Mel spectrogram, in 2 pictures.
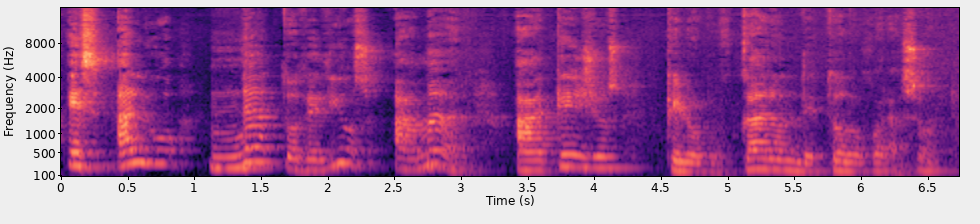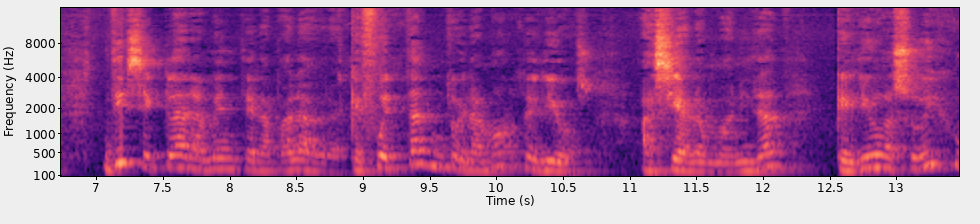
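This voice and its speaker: Slow-preaching woman in an echoey room. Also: on the low side, animated, darkish tone, distant mic. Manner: slow, emphatic preaching with repeated phrases. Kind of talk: sermon.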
